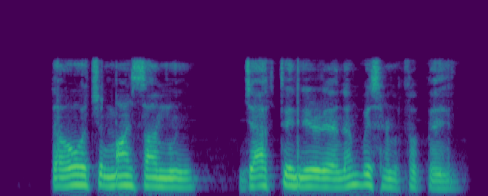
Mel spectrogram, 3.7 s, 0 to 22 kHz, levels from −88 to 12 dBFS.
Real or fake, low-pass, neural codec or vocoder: fake; 7.2 kHz; codec, 16 kHz, 2 kbps, FunCodec, trained on LibriTTS, 25 frames a second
